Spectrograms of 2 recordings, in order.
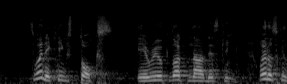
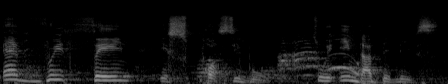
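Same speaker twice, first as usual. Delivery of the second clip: slow; 2 semitones lower, 4 dB quieter, slower than usual. Shown as a demonstration. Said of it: "Wait, wait, wait".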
